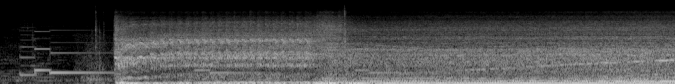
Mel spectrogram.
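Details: King Ranch diesel truck on first start after No Limit Fab turbo, S&S DCR conversion, GDP piping and large-VGT tune: quiet whirring, then catches into a steady, even, deep idle with no misses; healthy, no leaks seen.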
